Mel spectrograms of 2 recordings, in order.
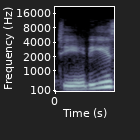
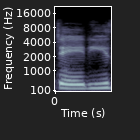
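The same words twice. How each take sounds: First: The first syllable sounds like 'dee'. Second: The first syllable sounds like 'day'. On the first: It is the common American way. "Deities is very common in America" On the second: It follows the Latin word for God. "the Latin word for God is day"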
